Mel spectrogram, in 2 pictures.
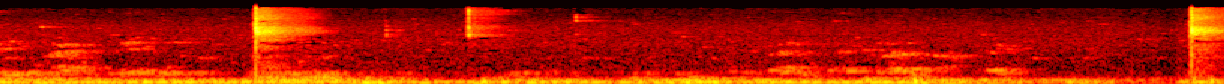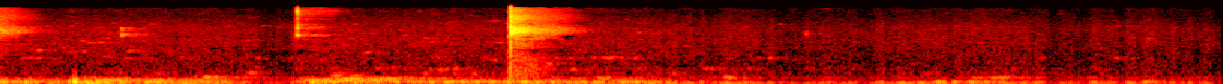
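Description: Sharp clicks of a small screwdriver working an electric kettle's rusty auto-off thermostat switch. Three loud clicks come about a second in, at four seconds and near six seconds, with a few fainter ones between them.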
